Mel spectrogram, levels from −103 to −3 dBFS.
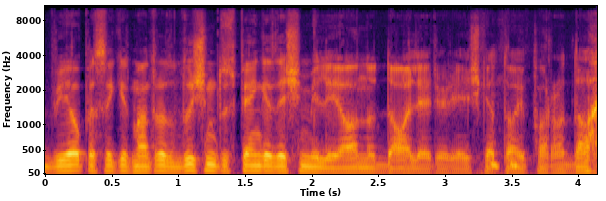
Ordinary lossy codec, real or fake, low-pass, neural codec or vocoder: AAC, 64 kbps; real; 9.9 kHz; none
